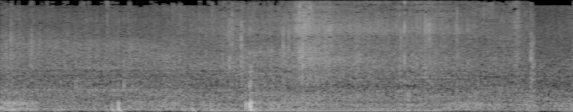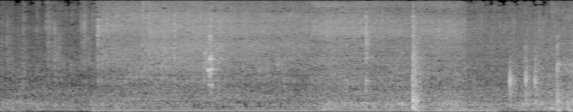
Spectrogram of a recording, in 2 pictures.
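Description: Onions fry in a pan over lowered heat with a constant crackling sizzle, broken by scraping and clicking strokes of stirring; the sizzle grows louder and denser in the second half.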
